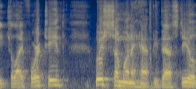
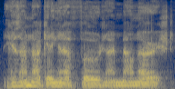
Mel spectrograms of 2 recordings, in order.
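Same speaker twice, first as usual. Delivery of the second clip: much lower, fast, put-on starving voice; weak malnourished voice; faster than usual. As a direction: sound like you haven't eaten in weeks. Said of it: "He's like".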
